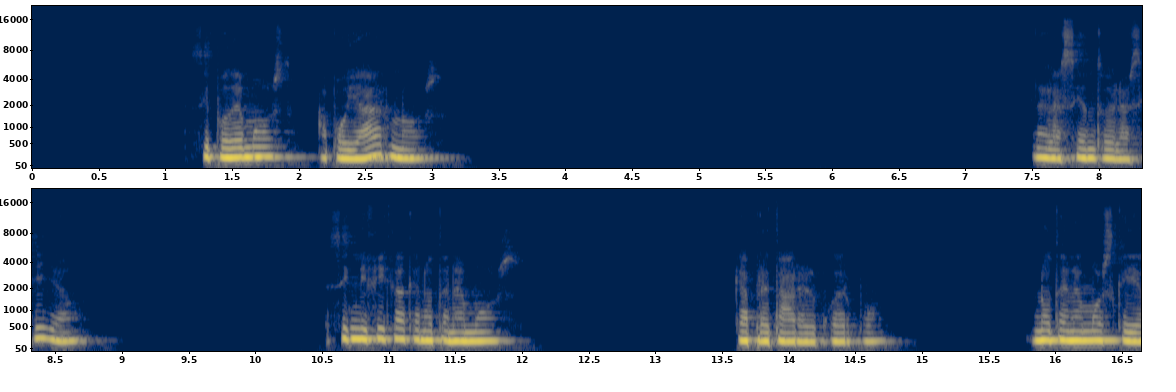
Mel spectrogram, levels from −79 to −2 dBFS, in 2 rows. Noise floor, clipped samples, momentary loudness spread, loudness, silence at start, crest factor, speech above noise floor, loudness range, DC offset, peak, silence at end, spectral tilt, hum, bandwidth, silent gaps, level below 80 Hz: under -90 dBFS; under 0.1%; 15 LU; -22 LUFS; 1.3 s; 16 dB; over 69 dB; 5 LU; under 0.1%; -8 dBFS; 0 s; -10 dB/octave; none; 7.8 kHz; none; -64 dBFS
